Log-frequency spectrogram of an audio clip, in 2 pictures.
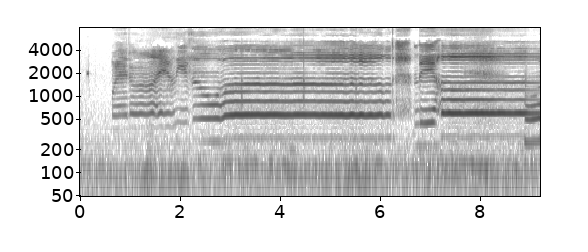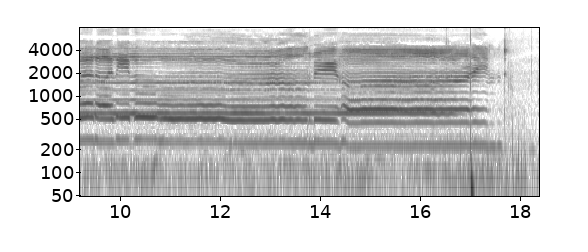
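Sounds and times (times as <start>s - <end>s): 
baritone singing a tag: 0.7s - 17.8s.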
